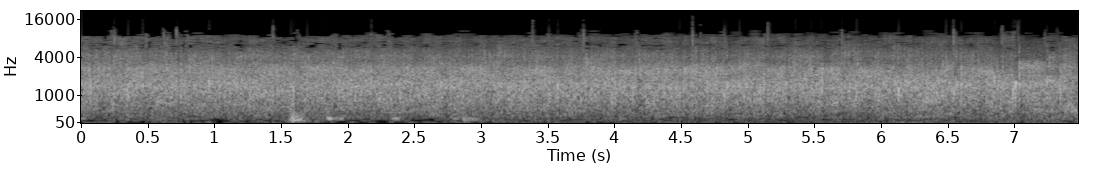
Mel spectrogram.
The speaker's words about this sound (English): Please give Professor Finn a round of applause.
